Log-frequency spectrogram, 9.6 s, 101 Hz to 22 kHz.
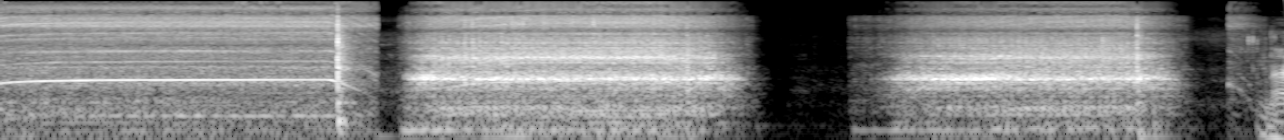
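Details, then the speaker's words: Bernina Matic 810 sewing machine bobbin winder after replacing the old hub (previously noisy and slipping): short bursts of smooth, even mid-pitched whirring with no screech; winds cleanly without slipping. "and um well there's no there's no indication of slipping here I think this is working perfectly now"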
